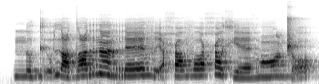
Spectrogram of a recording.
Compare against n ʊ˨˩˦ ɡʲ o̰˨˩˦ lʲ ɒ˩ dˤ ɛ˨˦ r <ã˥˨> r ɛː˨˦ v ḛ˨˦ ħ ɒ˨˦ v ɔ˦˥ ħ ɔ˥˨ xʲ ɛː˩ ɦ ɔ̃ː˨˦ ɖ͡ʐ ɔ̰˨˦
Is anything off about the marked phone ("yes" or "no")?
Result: no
